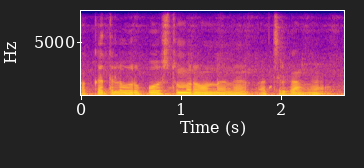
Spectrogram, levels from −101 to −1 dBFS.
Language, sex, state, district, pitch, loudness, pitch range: Tamil, male, Tamil Nadu, Namakkal, 135 Hz, -15 LUFS, 130-145 Hz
